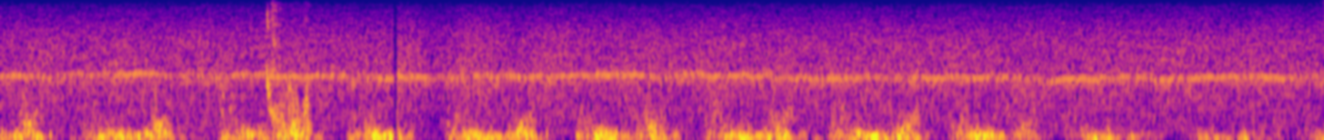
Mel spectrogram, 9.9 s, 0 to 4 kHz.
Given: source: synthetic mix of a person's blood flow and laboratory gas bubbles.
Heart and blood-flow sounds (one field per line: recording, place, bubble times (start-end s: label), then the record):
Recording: Doppler ultrasound of blood flow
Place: precordium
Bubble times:
1.98-2.36 s: bubbles
From the record:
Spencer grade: 1 (occasional bubble signal discernible with the cardiac motion signal, with majority of cardiac periods free of bubbles)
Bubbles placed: anywhere in the cardiac cycle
